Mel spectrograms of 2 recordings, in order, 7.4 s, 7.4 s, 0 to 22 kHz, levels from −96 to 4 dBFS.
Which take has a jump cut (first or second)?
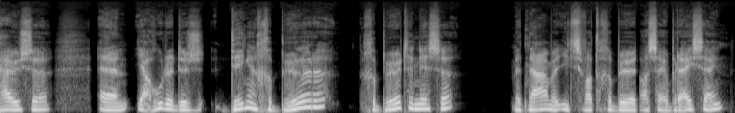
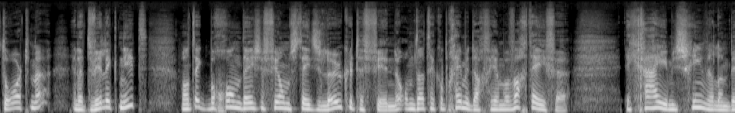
first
